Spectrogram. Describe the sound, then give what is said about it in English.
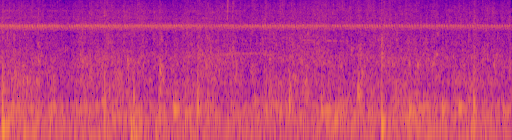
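Steady water sloshing and trickling around a small boat as it moves along a river in the early morning, with a continuous hiss and a faint high whine from a motor. “As we venture further into the river, the quiet stillness of the early morning had quickly transformed to bustling noise coming from all directions.”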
